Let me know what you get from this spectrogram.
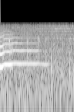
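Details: One-day-old Komondor puppy from a litter, giving a single drawn-out tonal whine that starts bright and slowly sinks in pitch, then trails off into a quiet room.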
